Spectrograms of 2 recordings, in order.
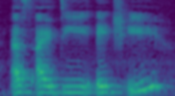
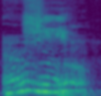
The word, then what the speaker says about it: sidhe: So, like the FA way of saying she, you would want to say Sidhe, but that's not how you say it. You say it she Yeah, like Irish.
